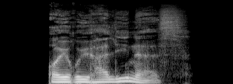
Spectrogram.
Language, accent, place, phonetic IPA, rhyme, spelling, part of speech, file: German, Germany, Berlin, [ɔɪ̯ʁyhaˈliːnəs], -iːnəs, euryhalines, adjective, De-euryhalines.ogg
- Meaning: strong/mixed nominative/accusative neuter singular of euryhalin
